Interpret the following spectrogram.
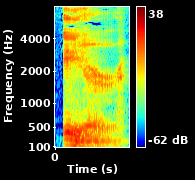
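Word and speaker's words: heir: كلمه معانا هي كلمه اير اير الايتش هنا سايلنت ما بتتنطق اير اير اير يعني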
